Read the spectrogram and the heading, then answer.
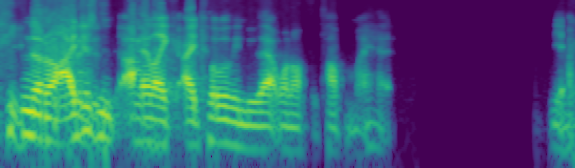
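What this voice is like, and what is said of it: Sarcastic tone. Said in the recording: “you're being sarcastic. ... You are. Okay, yeah, you are being sarcastic.”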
